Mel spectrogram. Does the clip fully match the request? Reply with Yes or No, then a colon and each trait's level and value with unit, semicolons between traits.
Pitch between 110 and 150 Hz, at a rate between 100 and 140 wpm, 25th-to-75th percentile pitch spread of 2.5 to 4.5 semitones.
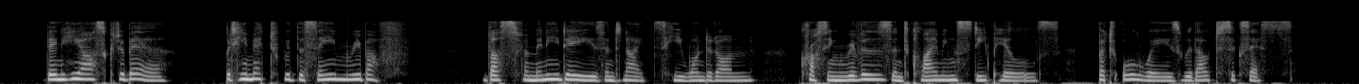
No: high, 200 Hz; slow, 135 wpm; average, 3.6 semitones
